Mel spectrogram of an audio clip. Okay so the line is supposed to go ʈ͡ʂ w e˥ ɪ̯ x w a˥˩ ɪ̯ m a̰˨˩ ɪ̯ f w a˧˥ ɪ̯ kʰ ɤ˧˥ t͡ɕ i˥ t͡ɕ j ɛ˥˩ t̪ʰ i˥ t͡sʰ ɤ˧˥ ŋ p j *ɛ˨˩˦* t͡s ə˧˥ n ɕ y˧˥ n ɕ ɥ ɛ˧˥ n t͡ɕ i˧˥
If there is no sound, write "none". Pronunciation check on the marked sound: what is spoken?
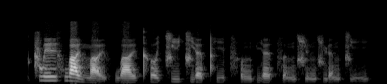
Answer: ɛ˥˩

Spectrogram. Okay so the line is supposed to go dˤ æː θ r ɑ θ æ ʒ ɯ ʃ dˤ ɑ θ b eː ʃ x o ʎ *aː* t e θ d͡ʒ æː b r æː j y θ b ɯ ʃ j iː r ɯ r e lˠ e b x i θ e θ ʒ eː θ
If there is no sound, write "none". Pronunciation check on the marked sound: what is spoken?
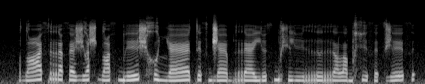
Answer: æː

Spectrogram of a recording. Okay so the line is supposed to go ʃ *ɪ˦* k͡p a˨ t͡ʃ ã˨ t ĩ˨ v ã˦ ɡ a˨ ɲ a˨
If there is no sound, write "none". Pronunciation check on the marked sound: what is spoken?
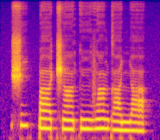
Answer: i˦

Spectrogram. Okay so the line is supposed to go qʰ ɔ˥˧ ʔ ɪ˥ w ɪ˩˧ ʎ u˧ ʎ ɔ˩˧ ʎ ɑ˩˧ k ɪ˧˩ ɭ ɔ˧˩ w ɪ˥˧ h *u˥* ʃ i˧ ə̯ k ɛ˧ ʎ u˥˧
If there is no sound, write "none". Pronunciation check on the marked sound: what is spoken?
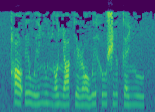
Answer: u˧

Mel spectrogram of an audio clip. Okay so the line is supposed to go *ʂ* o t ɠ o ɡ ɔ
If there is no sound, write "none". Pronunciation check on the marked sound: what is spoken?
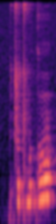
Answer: t͡s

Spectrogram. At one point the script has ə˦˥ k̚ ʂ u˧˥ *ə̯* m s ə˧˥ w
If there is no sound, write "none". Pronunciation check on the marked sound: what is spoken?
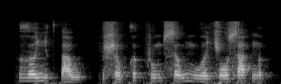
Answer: none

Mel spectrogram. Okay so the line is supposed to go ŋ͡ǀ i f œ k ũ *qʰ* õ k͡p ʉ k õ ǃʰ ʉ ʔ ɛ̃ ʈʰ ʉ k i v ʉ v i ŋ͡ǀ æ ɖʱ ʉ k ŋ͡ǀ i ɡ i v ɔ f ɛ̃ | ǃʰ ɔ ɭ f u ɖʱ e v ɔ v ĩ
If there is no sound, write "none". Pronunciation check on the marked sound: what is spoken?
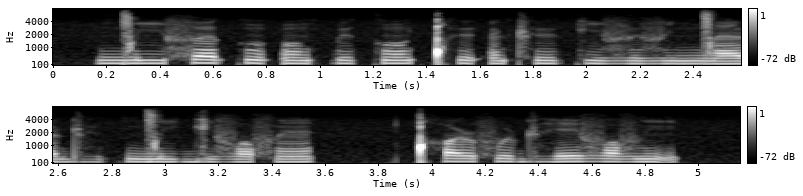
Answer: ʔ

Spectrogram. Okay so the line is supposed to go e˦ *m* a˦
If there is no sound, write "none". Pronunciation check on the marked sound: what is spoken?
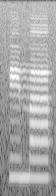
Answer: m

